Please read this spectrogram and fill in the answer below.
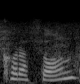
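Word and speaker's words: Corazón: Say Corazon? – I did. That's the pronounced. – That's the Spanish way, as opposed to the Latin American way.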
